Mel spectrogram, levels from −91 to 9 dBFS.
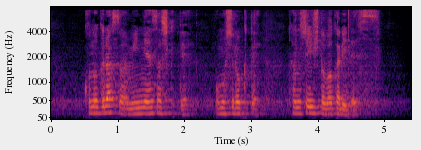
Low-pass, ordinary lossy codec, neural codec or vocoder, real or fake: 7.2 kHz; none; vocoder, 44.1 kHz, 128 mel bands, Pupu-Vocoder; fake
